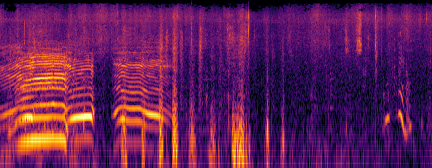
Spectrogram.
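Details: Cattle grazing: two long, loud harmonic moos in the first three seconds, the first steady then falling, the second wavering, followed by soft thuds and rustling of grazing, with a faint higher call near the end.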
